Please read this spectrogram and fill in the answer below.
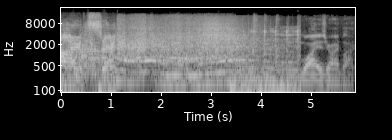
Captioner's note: car running noise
